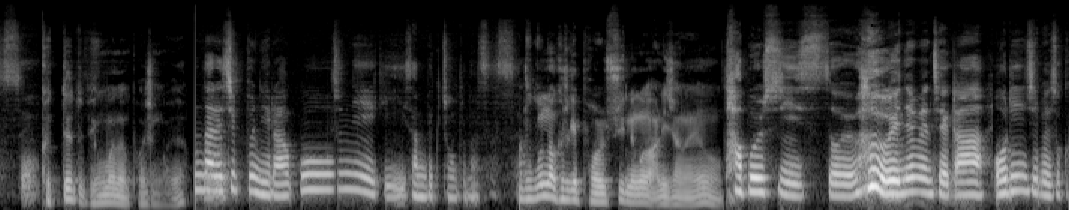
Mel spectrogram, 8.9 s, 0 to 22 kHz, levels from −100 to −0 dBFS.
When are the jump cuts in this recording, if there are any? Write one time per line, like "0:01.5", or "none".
0:01.6
0:02.8
0:04.1
0:05.9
